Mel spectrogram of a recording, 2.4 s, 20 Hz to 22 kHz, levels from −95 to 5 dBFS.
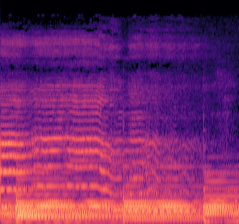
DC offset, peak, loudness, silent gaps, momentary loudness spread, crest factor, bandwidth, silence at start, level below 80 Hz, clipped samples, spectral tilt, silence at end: under 0.1%; -4 dBFS; -18 LUFS; none; 5 LU; 14 dB; 13 kHz; 0 s; -40 dBFS; under 0.1%; -7 dB/octave; 0 s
